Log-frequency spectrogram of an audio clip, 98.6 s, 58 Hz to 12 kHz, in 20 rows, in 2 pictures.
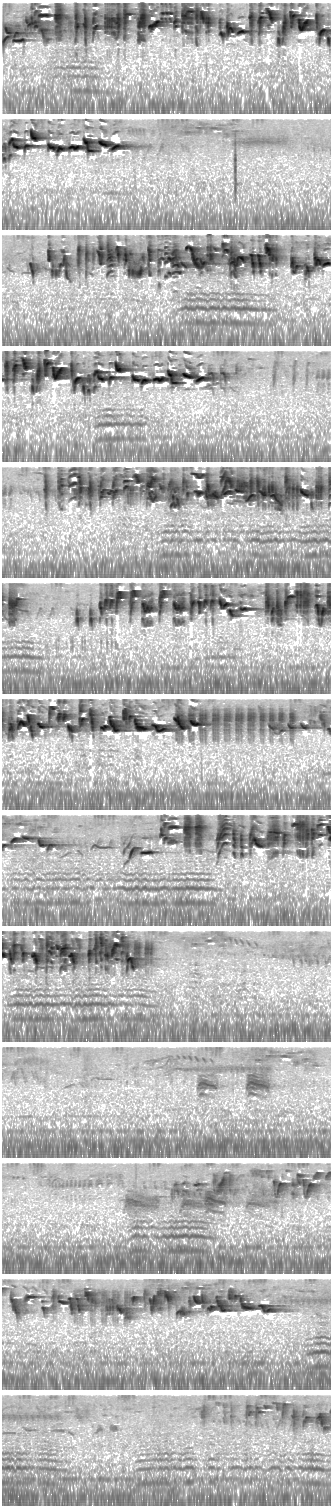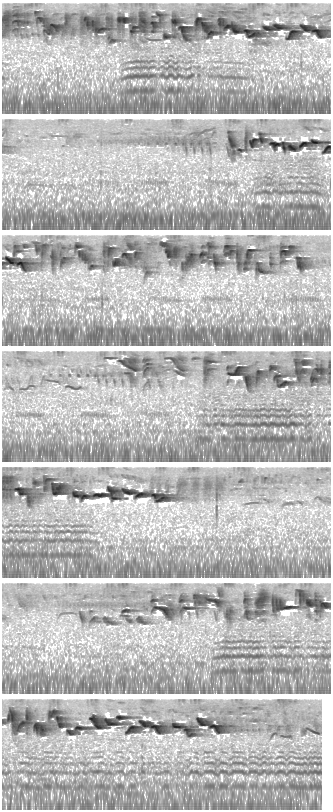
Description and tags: Another recording of birdsong in Tuscany..not sure what bird it actually is ( maybe someone can identify?) but all these recordings were in a vineyard near Radda. Edirol R4/ Rode NT4.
